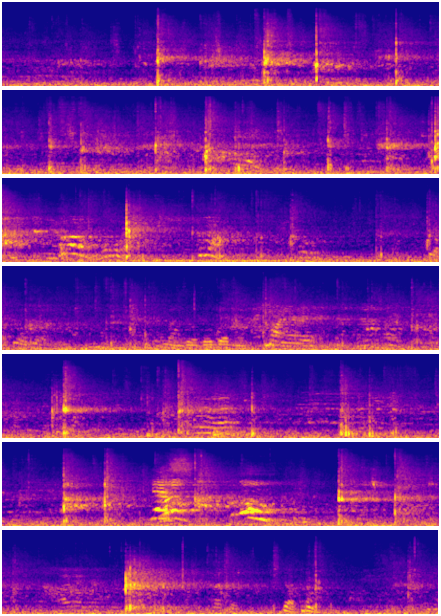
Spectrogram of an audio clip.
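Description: Paddles hitting a plastic pickleball in a doubles rally: sharp pops at irregular intervals, with voices talking over the play in a large indoor hall.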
